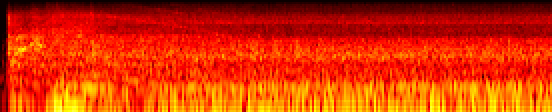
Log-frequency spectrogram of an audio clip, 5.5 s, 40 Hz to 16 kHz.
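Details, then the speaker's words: 1988 Jeep Wrangler YJ Sahara 4.2 inline-six after carb swap: starts at once and settles into steady, even idle, no stumble or hunting; much better than before, about 18 inHg idle vacuum. "a lot better than it was yeah we got good vacuum we're all the way over here guys and gals at about the uh 18 Mark pretty decent for this old girl"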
